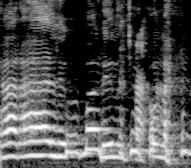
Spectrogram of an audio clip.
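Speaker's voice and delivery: high, excited, bursting shout. Retelling seeing someone in person for the first time, retelling a shout. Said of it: "Mas eu gritei real em português".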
